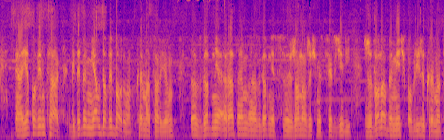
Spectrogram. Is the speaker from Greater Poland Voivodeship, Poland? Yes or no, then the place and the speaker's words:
yes; Środa Wielkopolska, Greater Poland Voivodeship, Poland; No ja akurat jestem ze Środy Wielkopolskiej.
